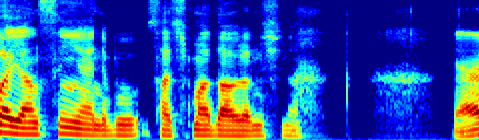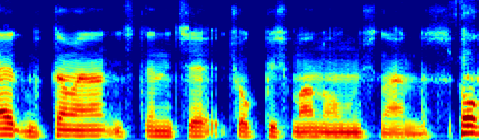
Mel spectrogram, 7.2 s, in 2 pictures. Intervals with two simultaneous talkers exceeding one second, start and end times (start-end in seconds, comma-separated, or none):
none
